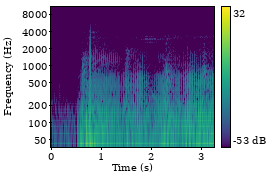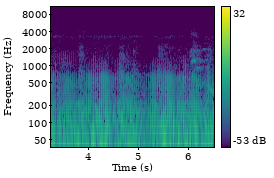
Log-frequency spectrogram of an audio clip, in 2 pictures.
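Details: Domestic cat, asleep and hungry for food, purring: a steady low rumbling pulse that runs without a break after a brief silent start, loud and close throughout.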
